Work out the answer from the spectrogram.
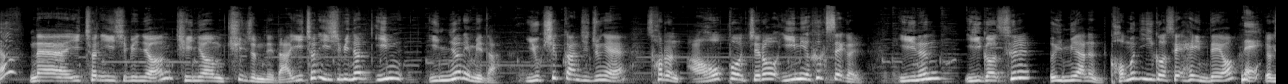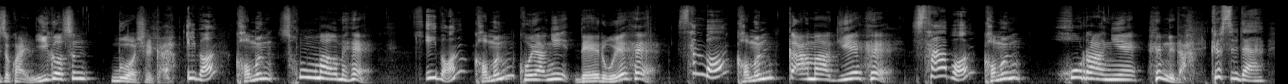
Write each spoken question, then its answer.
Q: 여기서 과연 이것은 무엇일까요?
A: 정답은 검은 호랑이의 해이고요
